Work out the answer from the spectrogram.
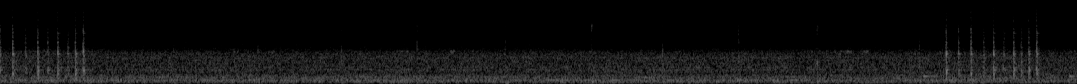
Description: In video mode, when I change the aperture from f/3.2 to f/2.8, the lens just making that clicking noise.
